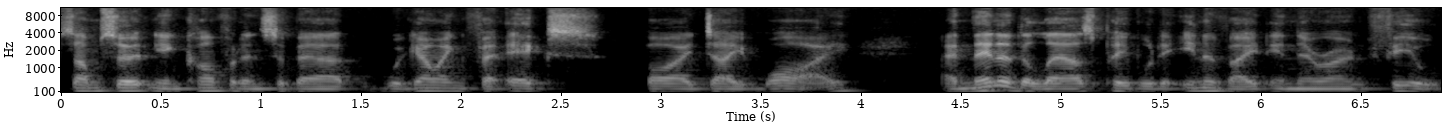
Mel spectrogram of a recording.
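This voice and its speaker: Speaking with an Australian accent, a man keeps a moderate pace. His fairly low voice has fairly even intonation. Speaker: environmental regulator. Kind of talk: panel discussion.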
